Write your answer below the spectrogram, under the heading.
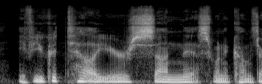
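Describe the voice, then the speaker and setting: A man with an Upper Midwest accent, fairly low-pitched with vocal fry and very wide pitch swings, in a dry, close sound with no echo. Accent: Upper Midwest American. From North Dakota, small town. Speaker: college football head coach. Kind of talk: casual interview.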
